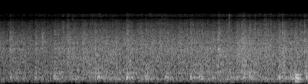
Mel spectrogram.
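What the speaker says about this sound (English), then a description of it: "It's pretty rainy outside." Rain falling on a tin roof outdoors, a dense continuous patter and hiss with faint scattered louder drops, steady and fairly loud throughout with no voices.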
